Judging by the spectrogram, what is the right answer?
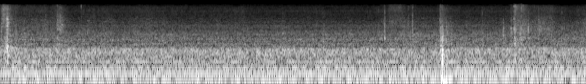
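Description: A steady hum in the room, with a few light knocks and clicks as items are handled and set down on a table. The sharpest knock comes about four and a half seconds in.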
